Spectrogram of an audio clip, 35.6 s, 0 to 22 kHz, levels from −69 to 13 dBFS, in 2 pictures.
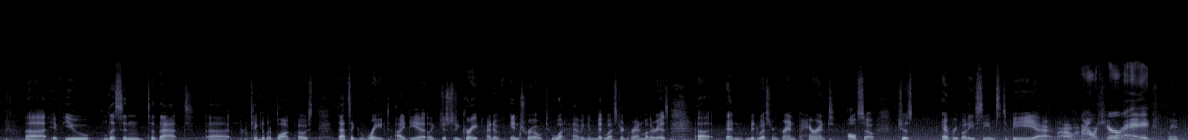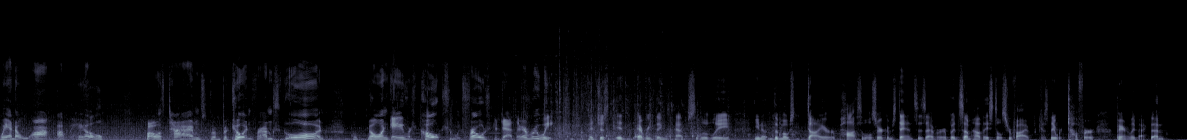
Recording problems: traffic noise; noticeable; throughout; 15 dB below the speech

